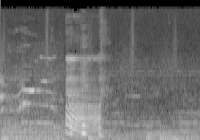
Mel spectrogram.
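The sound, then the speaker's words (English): A cat vocalizes excitedly: a thin, rising whine, then a loud, strained, warbling meow lasting under a second, followed by quiet background noise. “How do I unlock that mode on my cat? You show it a bird or a weird bug.”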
